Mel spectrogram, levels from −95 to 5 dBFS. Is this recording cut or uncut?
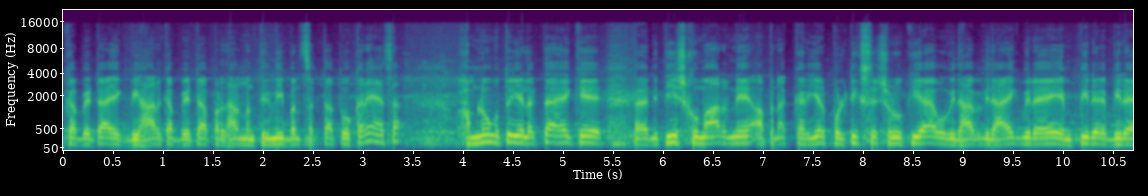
uncut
